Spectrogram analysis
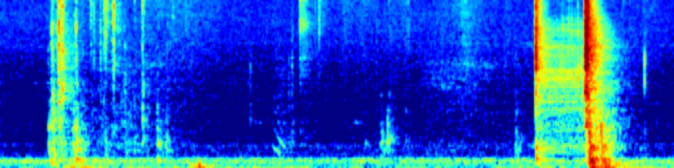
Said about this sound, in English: Bedroom door.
